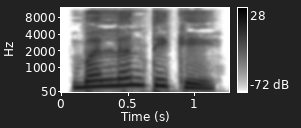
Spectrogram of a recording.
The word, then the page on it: ಬಲ್ಲಂತಿಕೆ: ballantike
